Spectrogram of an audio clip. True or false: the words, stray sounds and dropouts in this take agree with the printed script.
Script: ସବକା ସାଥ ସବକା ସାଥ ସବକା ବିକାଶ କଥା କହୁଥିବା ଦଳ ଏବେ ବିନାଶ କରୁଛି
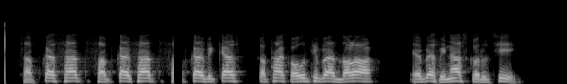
false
